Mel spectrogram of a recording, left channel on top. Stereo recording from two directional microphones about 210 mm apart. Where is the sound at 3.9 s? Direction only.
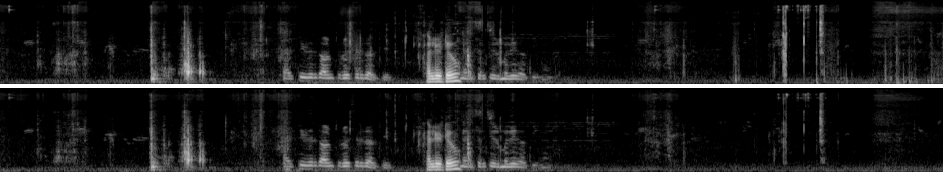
10° left (ahead or behind).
